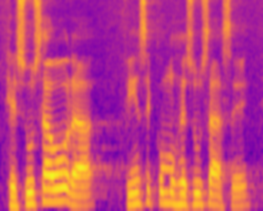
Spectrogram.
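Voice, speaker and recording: A man's voice: on the high side, moderate pace. A male pastor preaching a sermon. He keeps asking his congregation questions and acts out quoted voices in a rising tone. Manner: asks the congregation frequent call-and-response questions. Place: church hall.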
